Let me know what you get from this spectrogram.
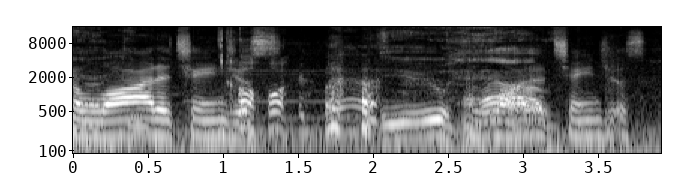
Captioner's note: laughing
